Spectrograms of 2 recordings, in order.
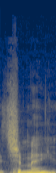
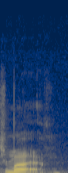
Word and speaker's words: Chimaev: I can't even say Shimei. How you say his name? Kazmat Chimaev.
